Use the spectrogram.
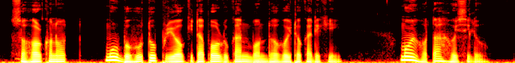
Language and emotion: Assamese, sad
